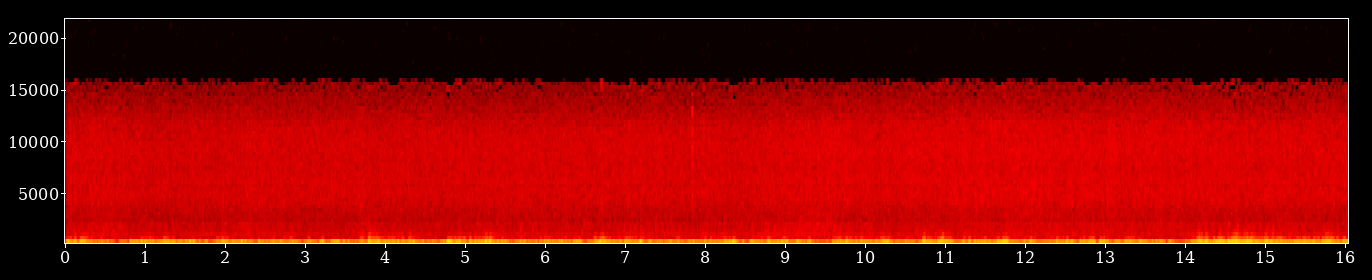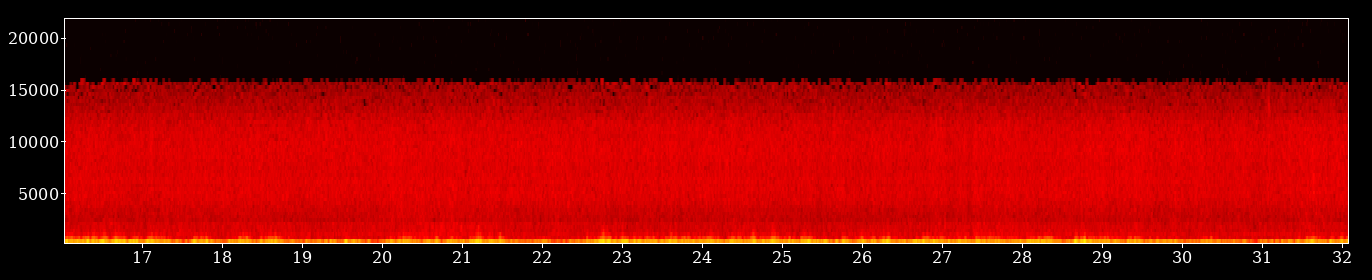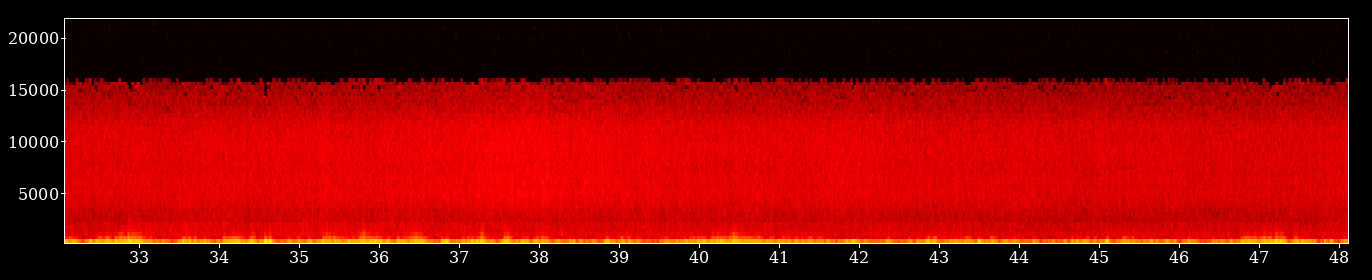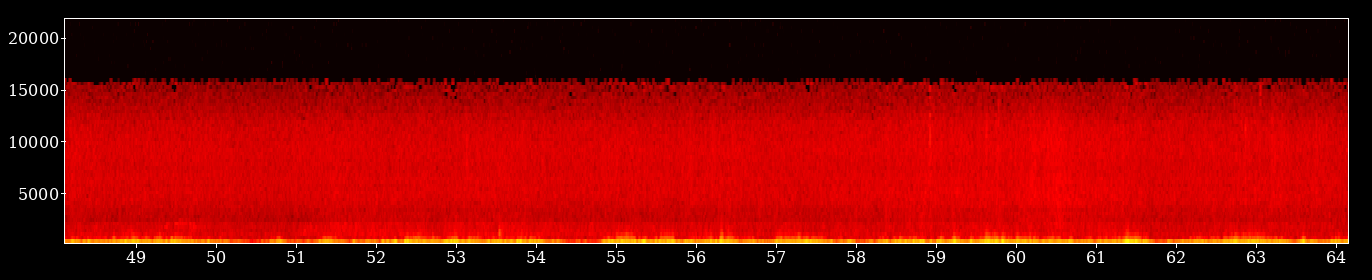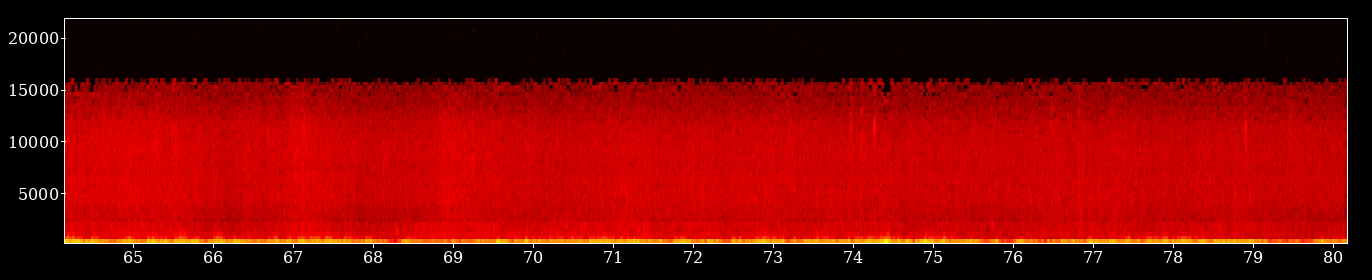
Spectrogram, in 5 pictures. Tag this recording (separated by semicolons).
background; bad; clipping; cracking; crappy; editing; microphone; noise; whoosh; wind; windy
